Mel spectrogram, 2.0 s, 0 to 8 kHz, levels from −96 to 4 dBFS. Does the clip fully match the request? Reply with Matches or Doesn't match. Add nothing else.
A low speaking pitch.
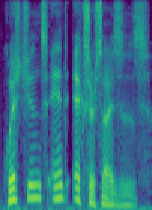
Matches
